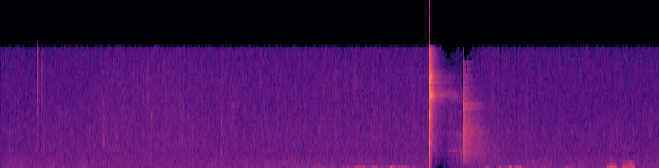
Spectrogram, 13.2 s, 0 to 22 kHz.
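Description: A single shot from a Huben K1 .22 PCP air rifle firing a cast lead slug: one sharp crack about two-thirds of the way in, followed about half a second later by a fainter ringing crack as the slug strikes the steel target. Low bumps of the rifle being handled come just before and after the shot.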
